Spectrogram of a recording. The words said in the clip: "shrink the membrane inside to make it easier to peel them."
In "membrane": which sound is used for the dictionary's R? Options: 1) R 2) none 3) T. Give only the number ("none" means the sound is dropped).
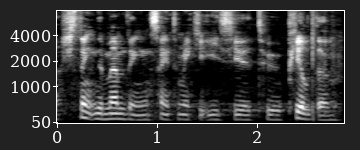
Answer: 2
